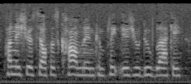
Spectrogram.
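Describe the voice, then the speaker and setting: Actress as an earnest, insistent governor's wife, muffled radio. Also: female voice, a little high, flat delivery, very fast, a bit bright, natural voice. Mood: reproachful. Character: governor's pleading, passionate, morally indignant wife. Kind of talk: old-time American radio drama acting. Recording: muffled, noisy vintage radio recording.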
